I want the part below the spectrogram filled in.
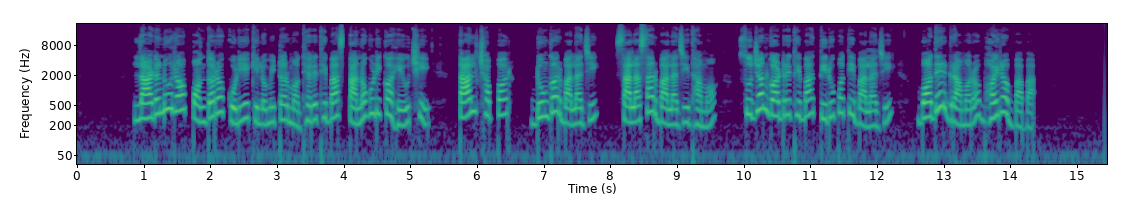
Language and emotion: Odia, neutral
